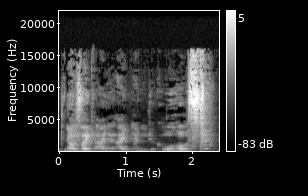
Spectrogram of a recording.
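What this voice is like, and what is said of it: Exaggerated Midwestern American accent. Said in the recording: “You just got so Midwest there”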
